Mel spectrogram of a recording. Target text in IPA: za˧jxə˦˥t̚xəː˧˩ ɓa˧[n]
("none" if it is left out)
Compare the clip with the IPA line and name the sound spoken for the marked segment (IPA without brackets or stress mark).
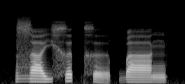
ŋ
